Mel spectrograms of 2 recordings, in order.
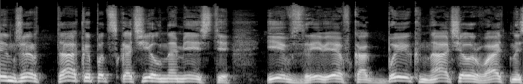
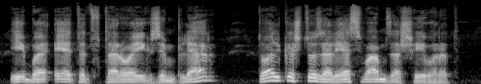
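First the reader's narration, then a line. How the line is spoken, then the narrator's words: Gloomy. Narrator (Russian): мрачно проговорил Саммерли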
